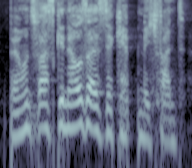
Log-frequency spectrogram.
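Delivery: high-pitched little character voice; eager crewmate Trapp. A narrator's reading.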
